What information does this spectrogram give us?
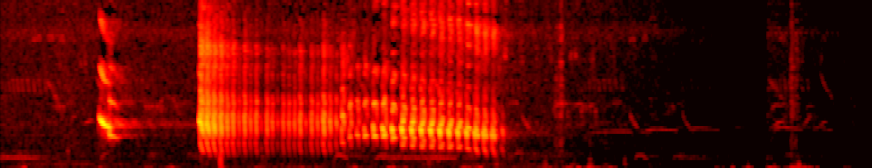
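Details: Woodland kingfisher calling from a tree in Kruger National Park in the African bush summer: one sharp high note, then a loud, long rattling trill that slows and slightly drops over about two seconds, with faint low background rumbles.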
